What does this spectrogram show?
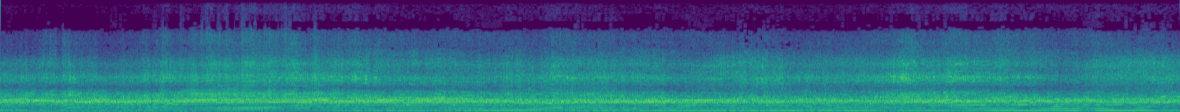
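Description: Race car engine idling steadily, with a slight wavering in its note, heard from underneath the car.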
